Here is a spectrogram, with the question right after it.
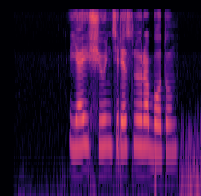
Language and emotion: Russian, neutral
